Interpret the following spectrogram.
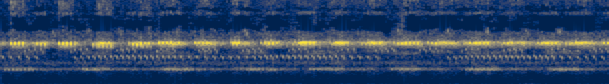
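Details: Nighttime crickets produce a sustained, shrill, pulsing trill with rhythmic rises in loudness, multiple callers blending into one steady high chorus.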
